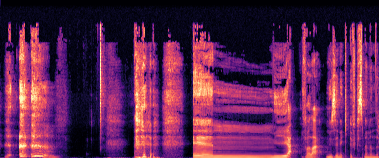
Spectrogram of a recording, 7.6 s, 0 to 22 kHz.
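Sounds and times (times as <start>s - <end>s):
hoarse throat-clearing with a voiced groan: 0.0s - 1.2s
rough forceful coughs: 0.0s - 1.2s
speech: 0.1s - 1.2s, 2.8s - 5.1s, 5.7s - 7.5s.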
